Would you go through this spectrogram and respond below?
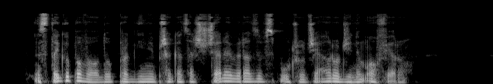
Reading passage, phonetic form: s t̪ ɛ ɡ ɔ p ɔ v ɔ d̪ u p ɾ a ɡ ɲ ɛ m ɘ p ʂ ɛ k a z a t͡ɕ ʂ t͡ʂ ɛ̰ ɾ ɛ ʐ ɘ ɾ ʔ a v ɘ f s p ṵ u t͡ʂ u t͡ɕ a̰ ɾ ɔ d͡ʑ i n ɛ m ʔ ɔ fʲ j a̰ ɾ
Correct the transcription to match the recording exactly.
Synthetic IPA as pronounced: s t̪ ɛ ɡ ɔ p ɔ v ɔ d̪ u p ɾ a ɡ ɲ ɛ m ɘ p ʂ ɛ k a z a t͡ɕ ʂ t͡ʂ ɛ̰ ɾ ɛ v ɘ ɾ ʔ a z ɘ f s p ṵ w t͡ʂ u t͡ɕ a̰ ɾ ɔ d͡ʑ i n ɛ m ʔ ɔ fʲ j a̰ ɾ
